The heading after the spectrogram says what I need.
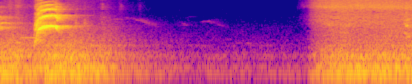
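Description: An Alexandrine parakeet gives one loud, harsh, rasping utterance lasting about half a second, then falls silent before a steady background hiss.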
